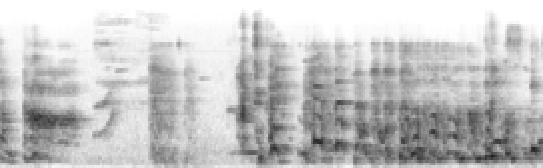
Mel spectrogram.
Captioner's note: group Laughter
